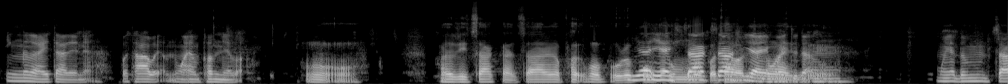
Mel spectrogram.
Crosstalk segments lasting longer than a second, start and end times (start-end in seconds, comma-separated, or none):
6.4-8.3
